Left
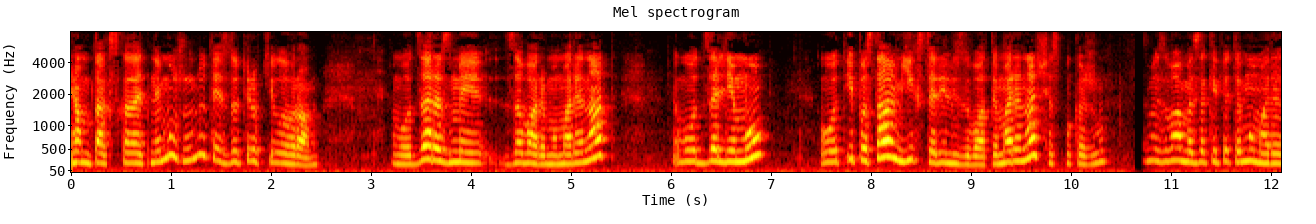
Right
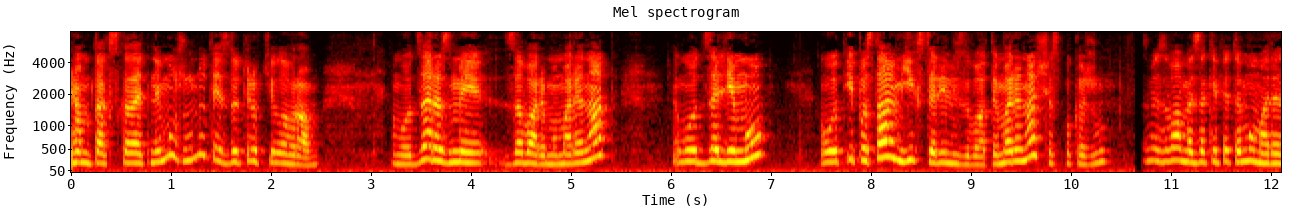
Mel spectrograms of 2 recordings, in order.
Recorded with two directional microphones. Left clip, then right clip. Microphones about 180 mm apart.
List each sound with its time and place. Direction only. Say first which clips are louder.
0.0 s speech: even; 30° left (ahead or behind)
